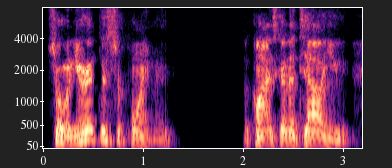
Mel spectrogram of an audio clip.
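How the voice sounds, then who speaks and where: A man's voice: medium pitch, sing-song, brisk, a bit bright, breathy edge. A man coaching real estate agents in a live online class, talking straight to his students and often checking in with "right?" and "okay?". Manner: talks to the class, tags lines with right and okay.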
